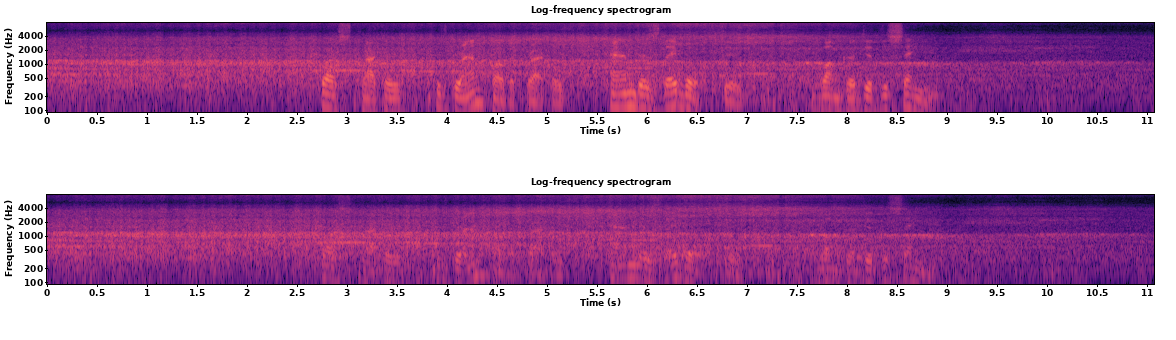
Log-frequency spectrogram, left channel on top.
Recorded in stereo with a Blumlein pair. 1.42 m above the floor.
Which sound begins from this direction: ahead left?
A man speaking, at 2.7 s.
